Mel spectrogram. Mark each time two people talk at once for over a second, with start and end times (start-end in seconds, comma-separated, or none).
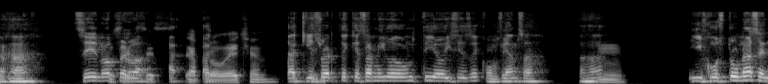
1.1-2.3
